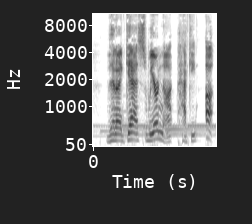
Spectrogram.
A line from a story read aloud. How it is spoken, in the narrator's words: Rebecca spat back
